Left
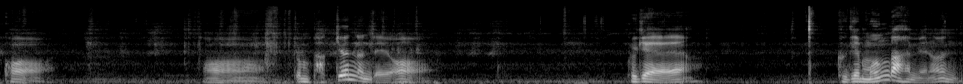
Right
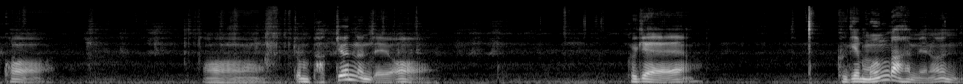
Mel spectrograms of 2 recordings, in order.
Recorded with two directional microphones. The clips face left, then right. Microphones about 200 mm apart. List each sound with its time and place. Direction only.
0.0 s speech: 10° right (ahead or behind)
2.0 s speech: 10° right (ahead or behind)
6.2 s speech: 5° right (ahead or behind)
8.0 s speech: 15° right (ahead or behind)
